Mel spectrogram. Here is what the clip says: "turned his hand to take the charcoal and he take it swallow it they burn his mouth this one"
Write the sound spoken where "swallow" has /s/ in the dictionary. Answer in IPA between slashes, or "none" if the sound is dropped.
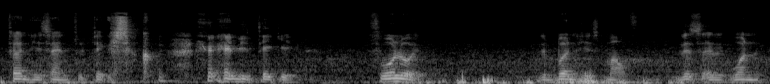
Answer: /s/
